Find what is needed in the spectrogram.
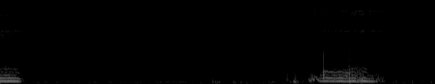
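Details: Soft, low, buzzing snores separated by a quiet pause, with faint room noise; a dog snoring.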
